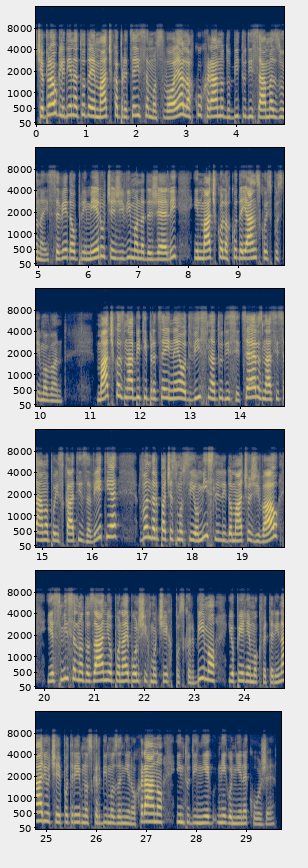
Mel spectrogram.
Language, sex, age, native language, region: Slovenian, female, 30-49, Slovenian, Central Slovenia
